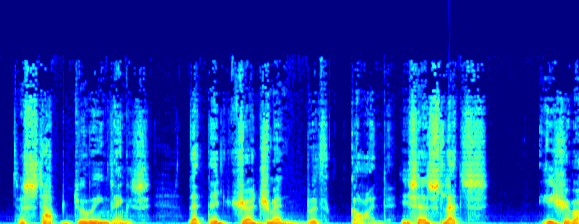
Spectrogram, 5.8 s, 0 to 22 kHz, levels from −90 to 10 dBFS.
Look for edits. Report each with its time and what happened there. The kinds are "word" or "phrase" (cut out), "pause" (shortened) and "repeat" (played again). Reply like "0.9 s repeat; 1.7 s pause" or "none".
1.1 s word; 3.1 s word; 4.0 s pause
